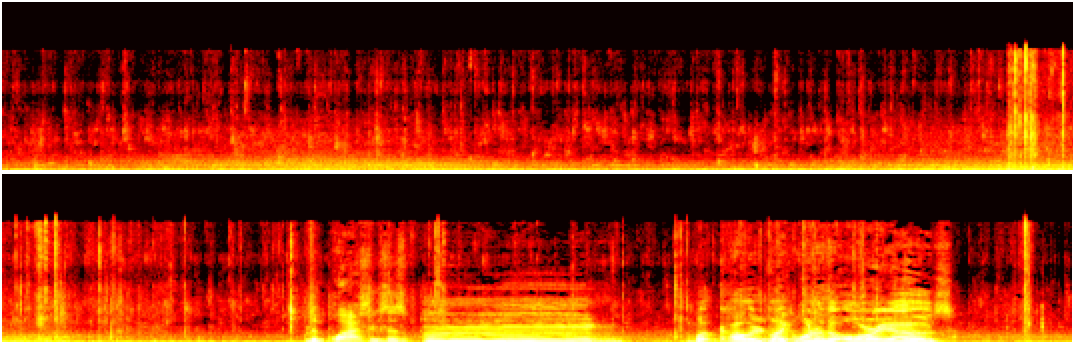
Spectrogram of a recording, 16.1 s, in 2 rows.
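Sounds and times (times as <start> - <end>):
crackle of movement: 5.6 - 11.5, 12.3 - 13.5, 15.4 - 16.0
wet chewing: 7.2 - 11.4.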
